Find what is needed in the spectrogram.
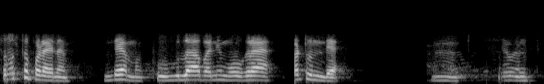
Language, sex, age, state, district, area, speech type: Marathi, female, 60+, Maharashtra, Nanded, rural, conversation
